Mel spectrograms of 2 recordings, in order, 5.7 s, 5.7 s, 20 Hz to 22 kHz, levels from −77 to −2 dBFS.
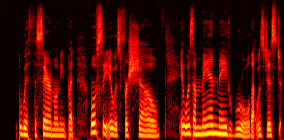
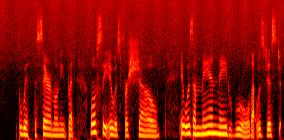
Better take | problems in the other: first | hiss; loud; throughout; 7 dB below the speech; faint in the first

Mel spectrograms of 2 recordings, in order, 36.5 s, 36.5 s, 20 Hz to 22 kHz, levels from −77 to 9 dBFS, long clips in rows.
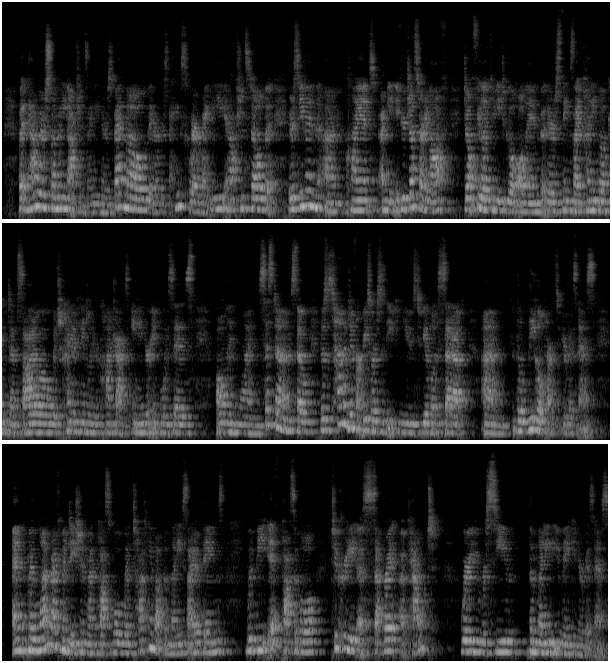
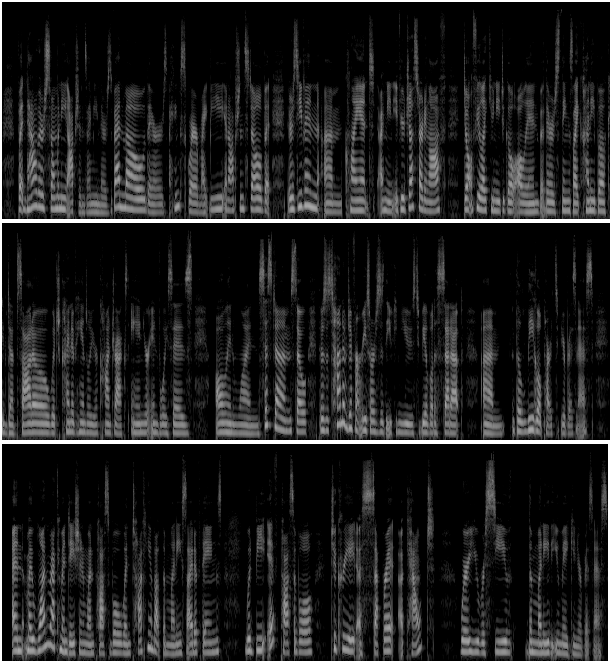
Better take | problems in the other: second | room echo; noticeable; dies away in 0.6 s // off-mic speech; far

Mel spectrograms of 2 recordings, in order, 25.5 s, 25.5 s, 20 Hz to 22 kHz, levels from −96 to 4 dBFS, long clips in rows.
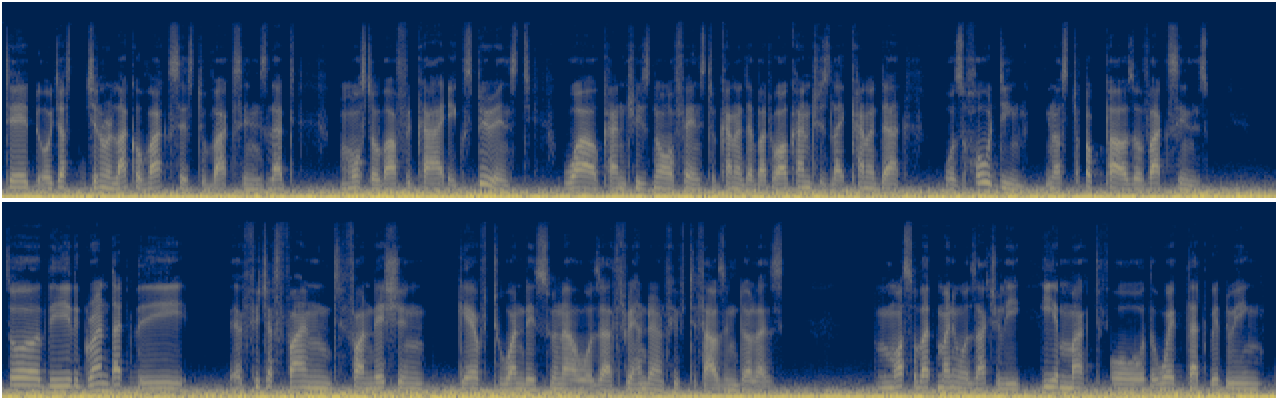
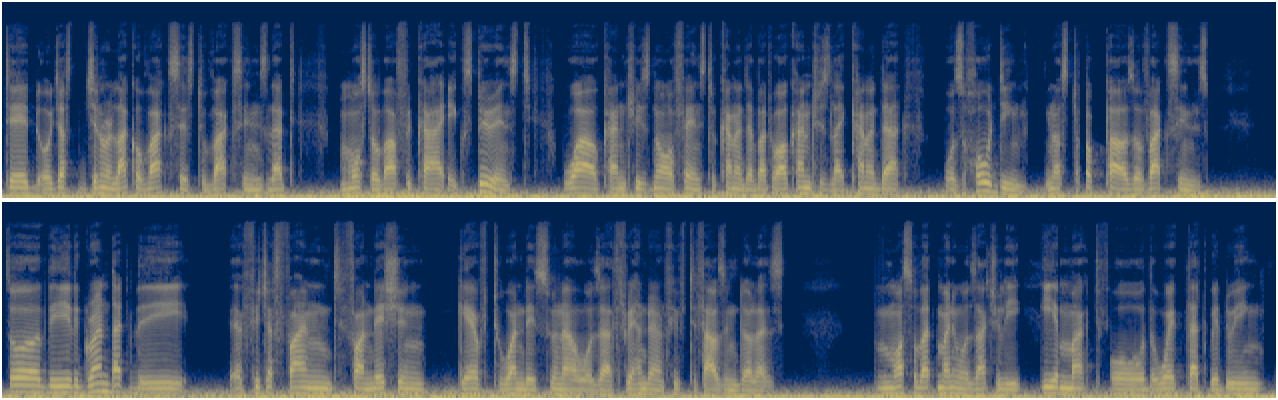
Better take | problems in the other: second | low rumble; loud; throughout; 5 dB below the speech; faint in the second

